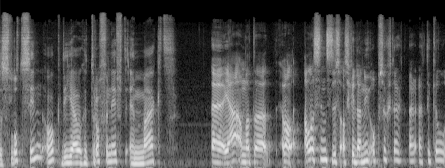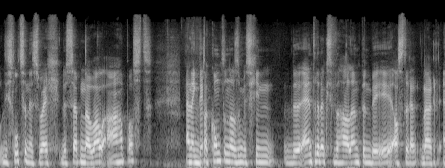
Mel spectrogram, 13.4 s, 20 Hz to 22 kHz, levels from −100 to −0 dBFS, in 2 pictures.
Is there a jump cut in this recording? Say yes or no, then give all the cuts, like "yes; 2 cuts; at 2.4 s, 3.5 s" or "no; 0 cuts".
yes; 2 cuts; at 9.4 s, 9.7 s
